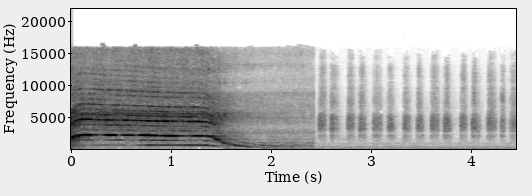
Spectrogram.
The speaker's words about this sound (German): Damit zwischen alt und neu keine Übergänge zu sehen sind, schleift sie alles glatt.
